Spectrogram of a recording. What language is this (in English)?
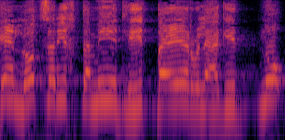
Hebrew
